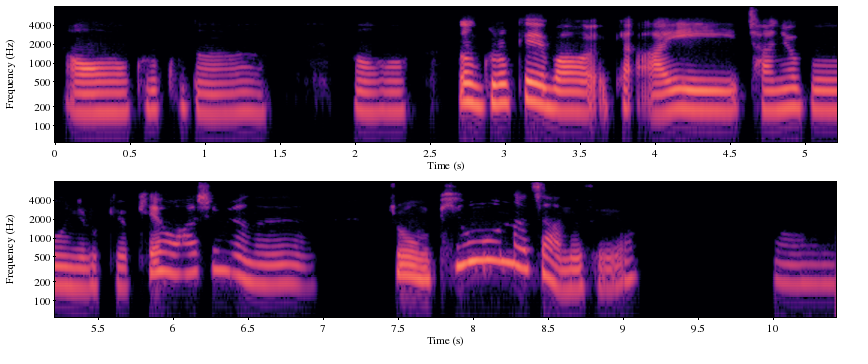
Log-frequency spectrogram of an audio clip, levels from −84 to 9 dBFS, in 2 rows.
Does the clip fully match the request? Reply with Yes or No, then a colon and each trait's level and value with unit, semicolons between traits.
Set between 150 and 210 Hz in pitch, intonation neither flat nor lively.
Yes: medium, 185 Hz; average, 4.9 semitones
